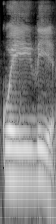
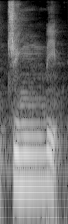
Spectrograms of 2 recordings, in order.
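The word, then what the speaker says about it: 皲裂: 好，你不要念成龟裂哦，表示你的中文水平很差。念龟裂的话，要念皲裂啊。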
